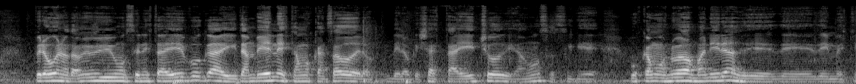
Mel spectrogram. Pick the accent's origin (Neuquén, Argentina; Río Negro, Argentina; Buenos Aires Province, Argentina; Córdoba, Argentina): Buenos Aires Province, Argentina; Mar del Plata; Yo soy marplatense, mucho gusto.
